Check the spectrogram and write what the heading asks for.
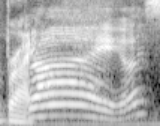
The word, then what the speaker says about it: brei: I'm not cheesy and occasionally they say Bray which is what a donkey does but no I'm actually like the matzo brei which I've never even had so yeah bre I in German you pronounce the last ball yeah so that's that's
